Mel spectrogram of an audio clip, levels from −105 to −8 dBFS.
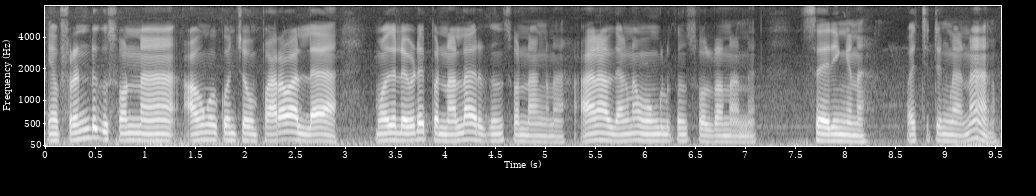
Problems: background sounds at intervals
